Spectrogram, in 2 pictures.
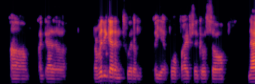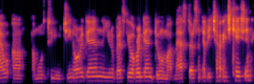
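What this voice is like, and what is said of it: New York accent. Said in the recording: “New York ... this accent sounds familiar. Like, feel like home.”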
